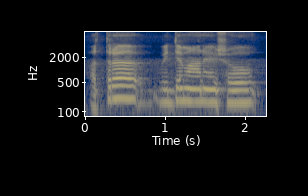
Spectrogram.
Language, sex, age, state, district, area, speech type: Sanskrit, male, 60+, Karnataka, Uttara Kannada, rural, spontaneous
